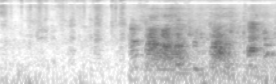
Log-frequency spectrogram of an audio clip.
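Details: Canary Mastiff female 虎妞, a Rottweiler and a Staffordshire squabbling, each dog with its own aim; after two quiet seconds come three hoarse barks roughly a second apart over low background noise.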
